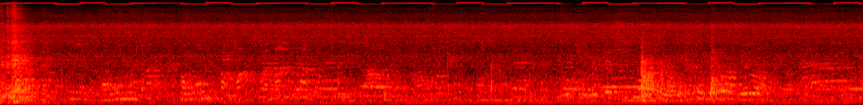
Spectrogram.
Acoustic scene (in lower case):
cafe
